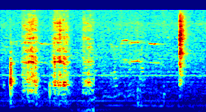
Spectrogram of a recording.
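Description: Pallet-wood bird-feeder parts scraping and rubbing against a wooden workbench in four or five short strokes, then a single sharp knock near the end.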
